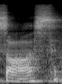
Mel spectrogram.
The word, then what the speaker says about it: SOS: SOS, which you know is phonetically pronounced sauce, and then the brand name sauce, which is a topping that you use to spice something up.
